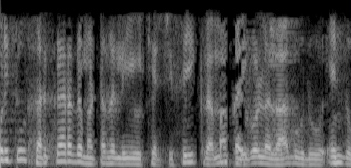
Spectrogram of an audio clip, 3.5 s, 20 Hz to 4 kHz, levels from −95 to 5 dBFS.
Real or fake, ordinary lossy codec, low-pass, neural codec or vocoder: fake; AAC, 16 kbps; 3.6 kHz; codec, 24 kHz, 3 kbps, HILCodec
